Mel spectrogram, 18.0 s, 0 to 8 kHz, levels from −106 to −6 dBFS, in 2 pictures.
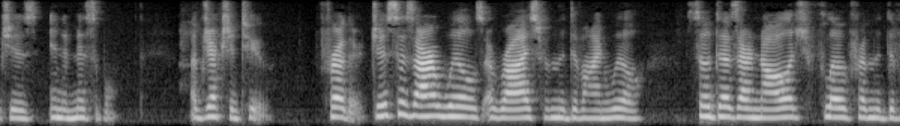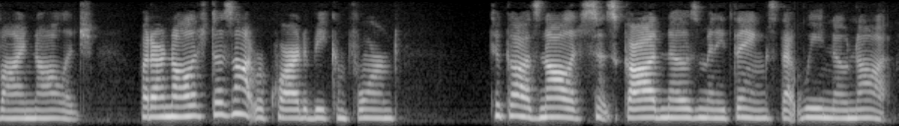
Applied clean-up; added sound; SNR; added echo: none; none; none; none.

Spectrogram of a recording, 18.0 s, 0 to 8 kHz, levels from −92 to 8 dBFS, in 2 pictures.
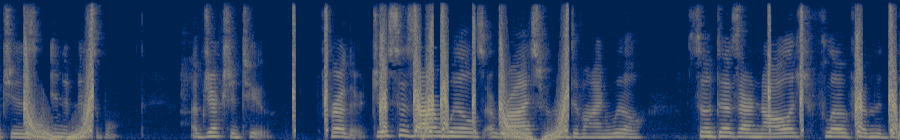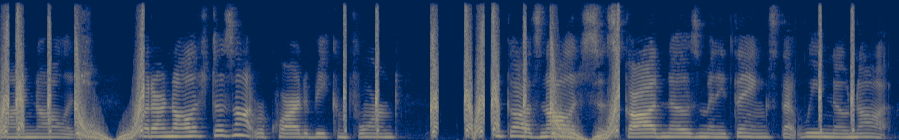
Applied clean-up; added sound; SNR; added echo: none; Scratching (performance technique); 0 dB; none.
